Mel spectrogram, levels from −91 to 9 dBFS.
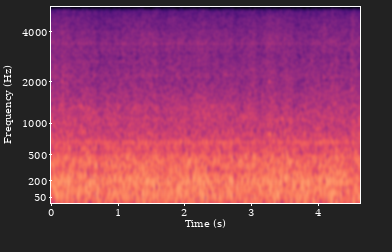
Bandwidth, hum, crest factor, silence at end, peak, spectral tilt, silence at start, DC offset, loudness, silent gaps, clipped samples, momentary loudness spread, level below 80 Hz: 5.4 kHz; none; 12 dB; 0 s; 0 dBFS; -10 dB/octave; 0 s; under 0.1%; -13 LUFS; none; under 0.1%; 1 LU; -20 dBFS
